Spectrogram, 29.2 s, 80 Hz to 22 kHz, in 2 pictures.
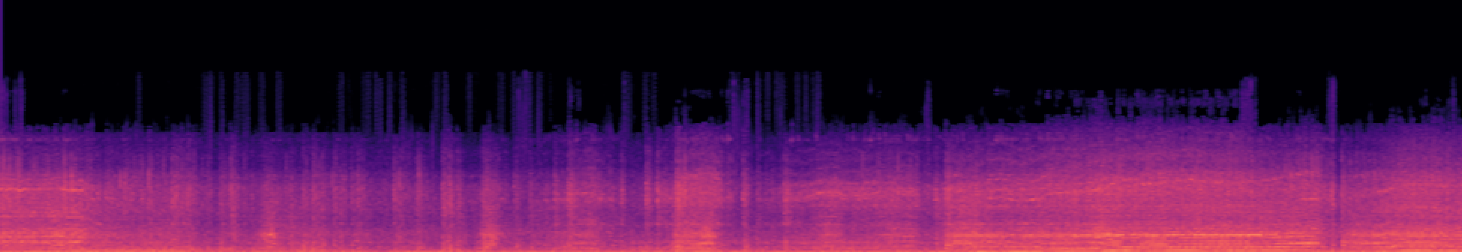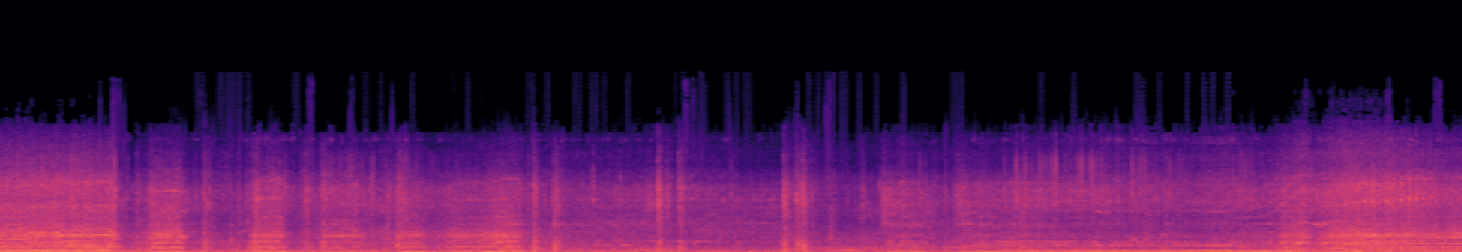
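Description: BMW M3 rally car's engine heard from inside the cockpit, at full throttle on a snowy stage, revving up and down through the gears with repeated lifts and shifts. It changes down toward the end.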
